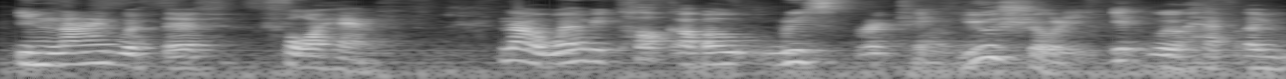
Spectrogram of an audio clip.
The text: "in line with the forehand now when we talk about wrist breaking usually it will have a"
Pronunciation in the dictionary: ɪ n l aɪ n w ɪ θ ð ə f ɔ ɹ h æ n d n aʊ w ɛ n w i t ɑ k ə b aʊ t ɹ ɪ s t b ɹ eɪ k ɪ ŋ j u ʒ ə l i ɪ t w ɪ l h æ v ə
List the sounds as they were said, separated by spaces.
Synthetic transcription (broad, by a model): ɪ n l aɪ n w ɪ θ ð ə f ɔ h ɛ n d n aʊ w ɛ n w i t ɑ k ə b aʊ t ɹ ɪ s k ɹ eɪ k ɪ ŋ j u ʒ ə l i ɪ t w ɪ l h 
